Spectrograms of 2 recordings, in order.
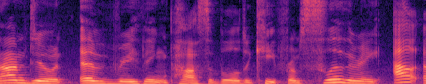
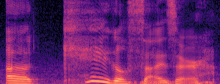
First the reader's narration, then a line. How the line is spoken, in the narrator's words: calmly replied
